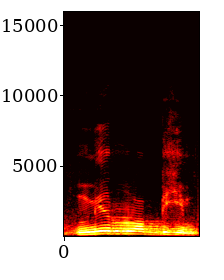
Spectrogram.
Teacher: tidak ada dia dengungnya nunnya juga sudah hilang I kan Nah itulah disebut idgham Kamil Kamil artinya apa sempurna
